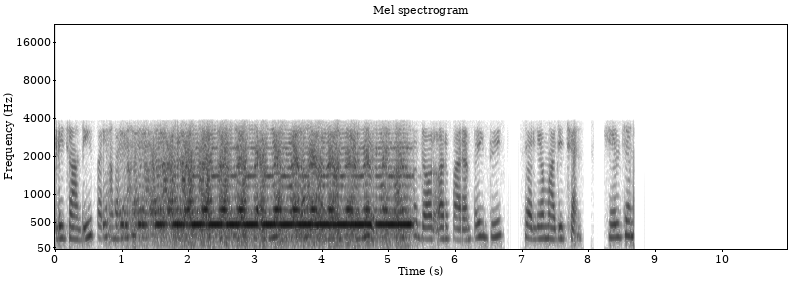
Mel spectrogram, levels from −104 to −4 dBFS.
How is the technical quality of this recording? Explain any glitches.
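The technical quality is poor. The speech was carried over a heavily compressed mobile link and has three short dropouts.

The AMR narrowband mobile codec affects the whole recording. Its low-rate vocal-tract modelling, consistent with about 5.9 kbps, makes the voice buzzy and synthetic. On a spectrogram, everything outside 250 Hz to 3.4 kHz is cut.

Lost AMR speech frames occur at 1.12–1.17 s, 3.04–3.10 s and 4.74–4.83 s. The decoder filled each gap by repeating the previous settings at falling gain. This causes brief warbles, and the longer last gap sounds like two lost frames. In the waveform, each one appears as a dip in level.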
